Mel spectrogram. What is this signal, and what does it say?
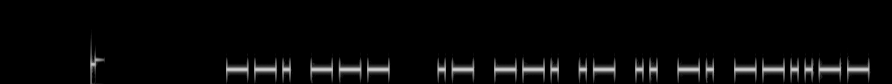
Morse code, heard as a keyed tone, about 17 wpm, 700 Hz. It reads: GO AGAIN,
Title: Sentences from Top 1000 Words - Review Part 4 - 17wpm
